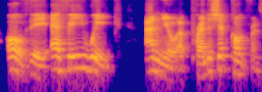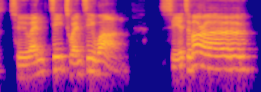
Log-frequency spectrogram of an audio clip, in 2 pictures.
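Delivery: loud, slow, put-on radio announcer voice. Announcing day three of an apprenticeship conference in Tom Buick's radio voice. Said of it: "I'm doing this in the voice of Tom Buick's best radio voice".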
